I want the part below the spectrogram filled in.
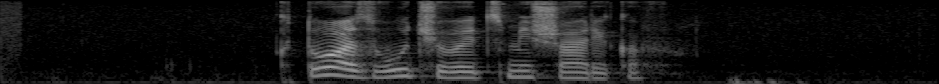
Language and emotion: Russian, neutral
